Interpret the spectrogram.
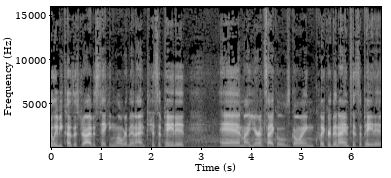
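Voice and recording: A man's fairly low, bright and sharp voice at a fairly quick pace, with ordinary pitch variation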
